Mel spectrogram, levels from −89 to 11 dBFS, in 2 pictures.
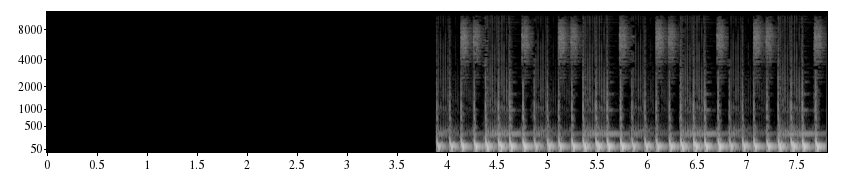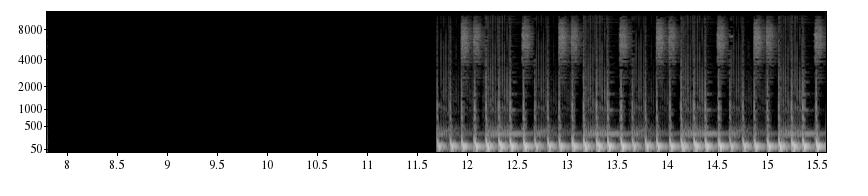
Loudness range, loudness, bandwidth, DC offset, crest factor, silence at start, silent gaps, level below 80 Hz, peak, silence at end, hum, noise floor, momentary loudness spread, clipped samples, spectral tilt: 9 LU; -24 LUFS; 10.5 kHz; under 0.1%; 16 dB; 3.9 s; 7.82-11.69 s; -32 dBFS; -8 dBFS; 0 s; none; under -90 dBFS; 4 LU; under 0.1%; -6 dB/octave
